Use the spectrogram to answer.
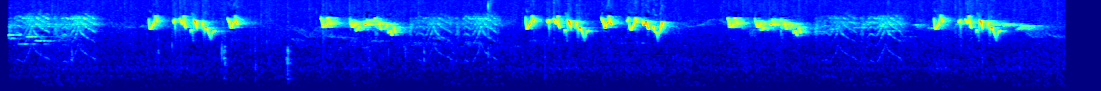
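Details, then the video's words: Grey-sided bush warbler gives very high, thin, sizzling phrases in quick bursts, about one each second, over a faint steady background hiss. "Grey-sided Bush Warbler"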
